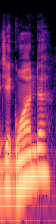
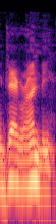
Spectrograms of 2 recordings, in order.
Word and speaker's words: jaguarundi: Is that the Jaguanda? I don't know how you pronounce it for sure, but Because those are in Texas in some places yeah, too. no, Jaguarundi.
